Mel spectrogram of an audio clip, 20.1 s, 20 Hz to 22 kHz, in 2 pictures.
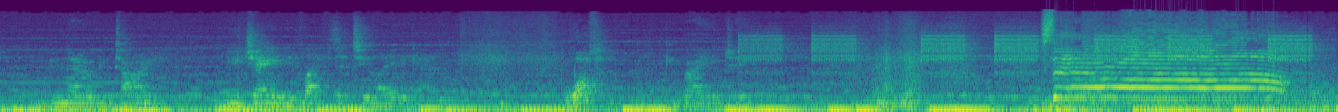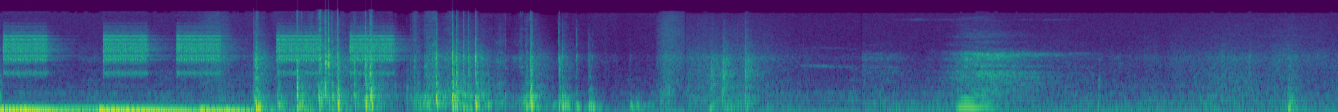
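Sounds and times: alarm clock beeping: 5.5s - 13.2s.

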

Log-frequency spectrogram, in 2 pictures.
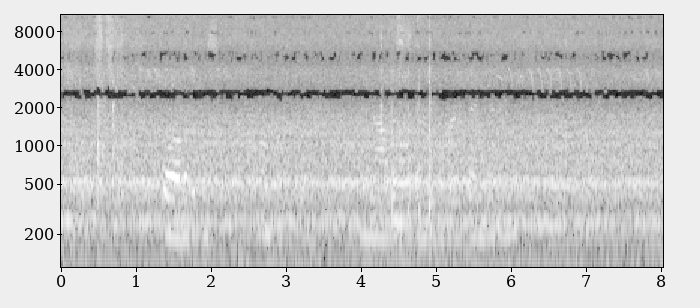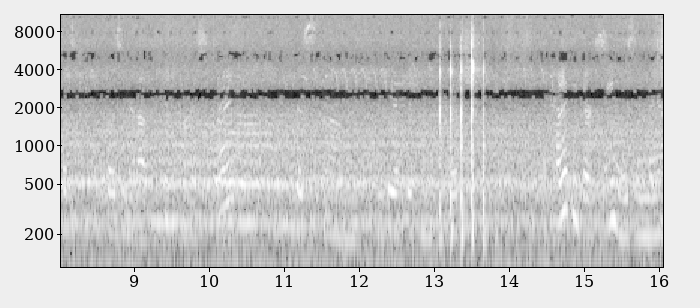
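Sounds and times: honeybees buzzing: 0.0s - 16.0s
sharp clicks: 13.0s - 13.7s.

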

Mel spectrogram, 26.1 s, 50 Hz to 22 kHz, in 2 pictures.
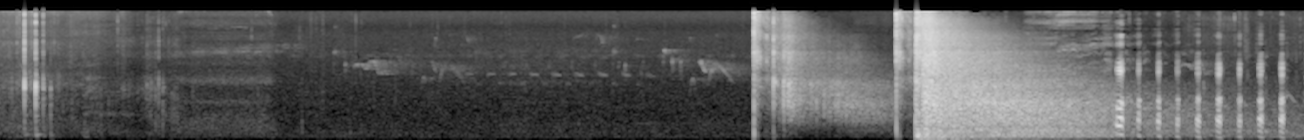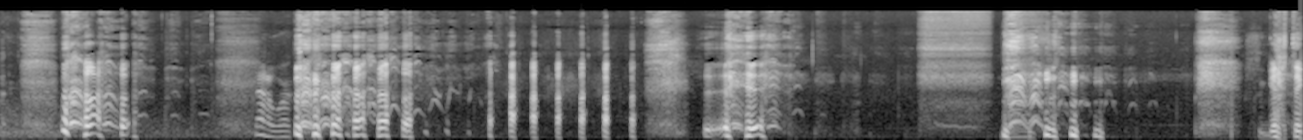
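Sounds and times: rifle shot: 7.6s - 13.3s
exploding target blast: 7.7s - 13.3s.

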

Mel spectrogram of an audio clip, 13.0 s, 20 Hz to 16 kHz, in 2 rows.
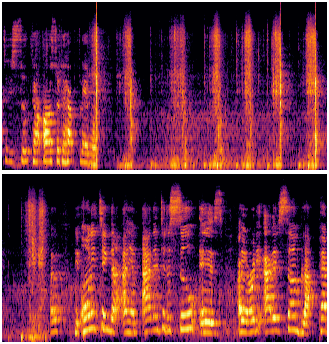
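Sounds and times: knife shredding cabbage: 0.8s - 7.5s.

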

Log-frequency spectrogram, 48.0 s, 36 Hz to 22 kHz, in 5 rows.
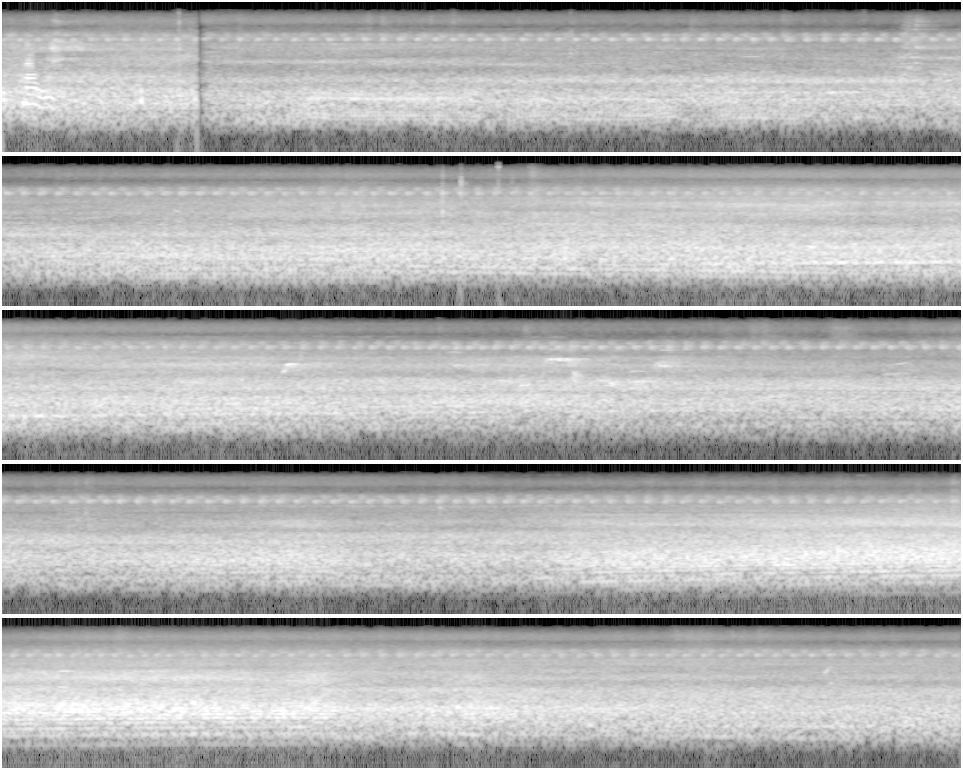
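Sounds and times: insects trilling: 0.0s - 47.9s
background hiss: 26.0s - 47.9s.

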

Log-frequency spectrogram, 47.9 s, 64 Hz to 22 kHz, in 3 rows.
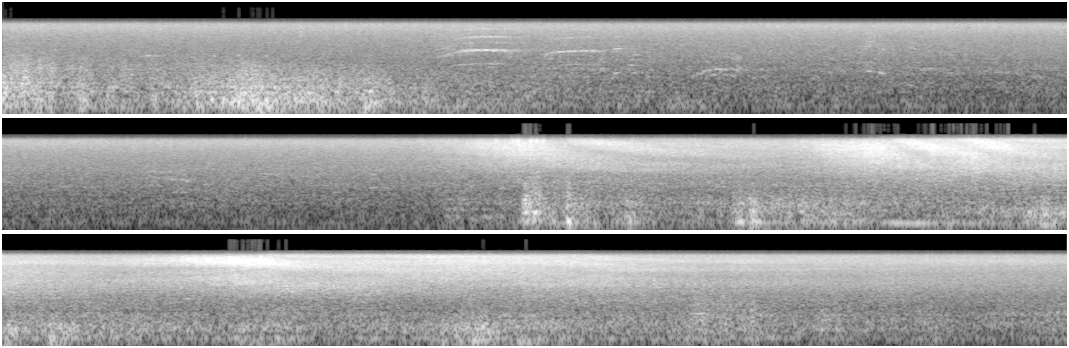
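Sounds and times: sharp thunderclap: 0.0s - 7.0s, 22.2s - 46.2s
thunder rumbling: 0.0s - 14.6s, 21.8s - 47.9s
heavy rain pouring: 0.0s - 47.9s.

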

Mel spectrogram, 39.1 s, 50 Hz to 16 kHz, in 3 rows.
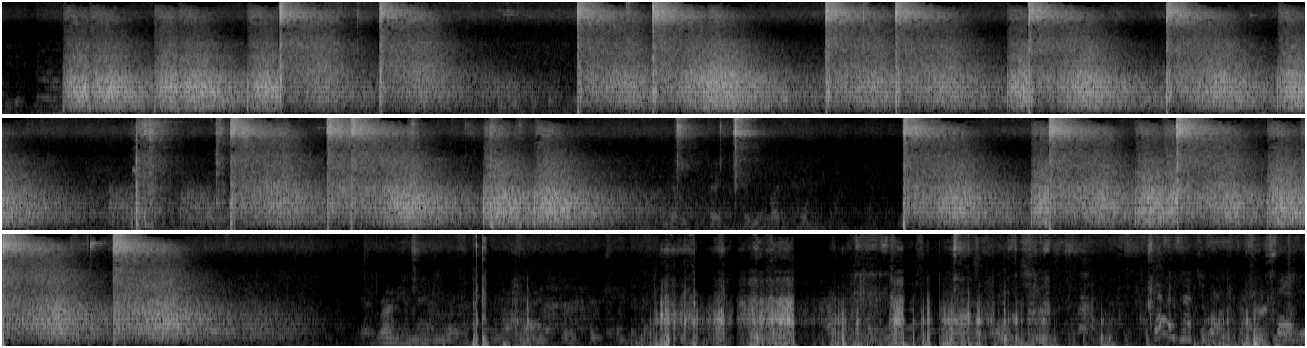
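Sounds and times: gunshots with long echo: 0.6s - 19.6s, 22.0s - 29.2s.

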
